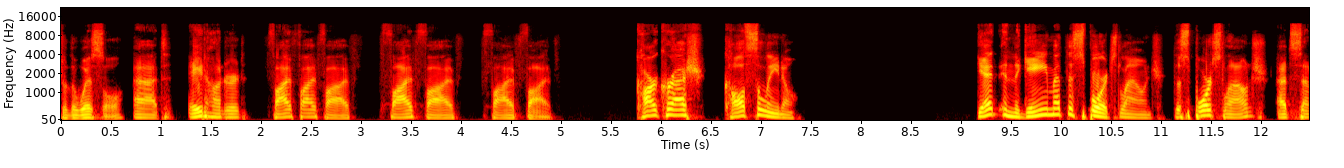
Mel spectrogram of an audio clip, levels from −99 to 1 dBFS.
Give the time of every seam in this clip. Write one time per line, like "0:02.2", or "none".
none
